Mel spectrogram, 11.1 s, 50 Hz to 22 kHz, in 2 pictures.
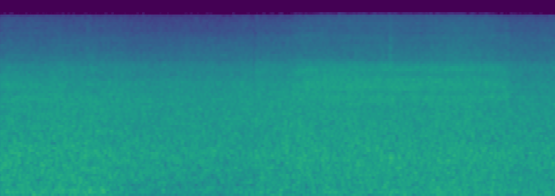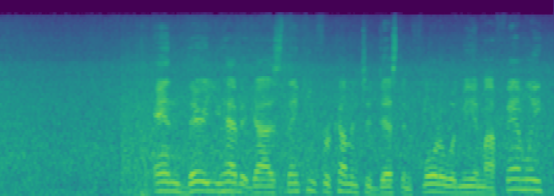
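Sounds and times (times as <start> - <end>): ocean surf breaking: 0.0 - 11.0.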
